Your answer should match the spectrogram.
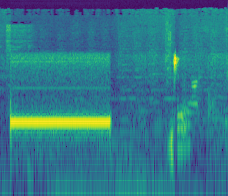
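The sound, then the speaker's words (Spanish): A single loud, steady telephone ringback tone as a call is being dialed, lasting about a second, then cutting off, followed by faint muffled voices and line noise. “Ahí se está marcando, no haga ruido.”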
